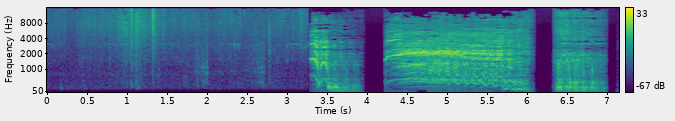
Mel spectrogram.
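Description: Horse whinnying, after about three seconds of faint background. A short burst comes first, then one long neigh of about two seconds, then a shorter burst near the end.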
